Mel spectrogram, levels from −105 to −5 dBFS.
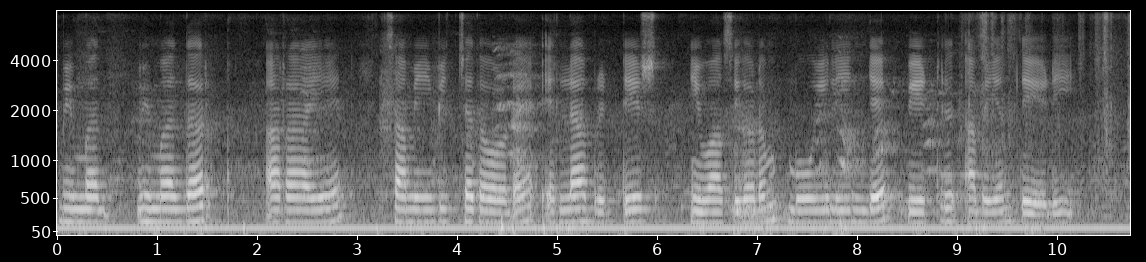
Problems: constant background noise, low volume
